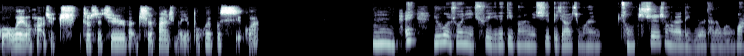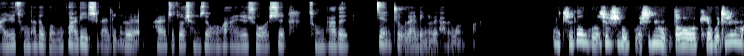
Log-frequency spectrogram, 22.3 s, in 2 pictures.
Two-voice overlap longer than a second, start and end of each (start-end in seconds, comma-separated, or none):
none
